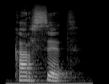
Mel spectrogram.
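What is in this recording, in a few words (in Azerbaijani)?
"korset", Azerbaijani; Orfoqrafiya Lüğəti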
